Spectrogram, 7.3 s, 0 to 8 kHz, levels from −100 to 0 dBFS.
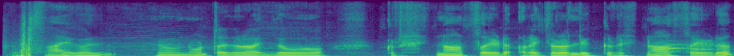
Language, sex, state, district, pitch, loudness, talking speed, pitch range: Kannada, male, Karnataka, Raichur, 105 Hz, -18 LUFS, 80 wpm, 100-110 Hz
